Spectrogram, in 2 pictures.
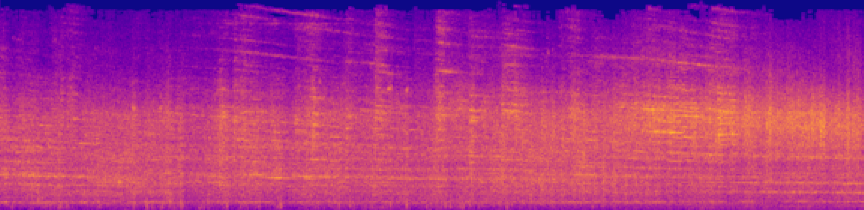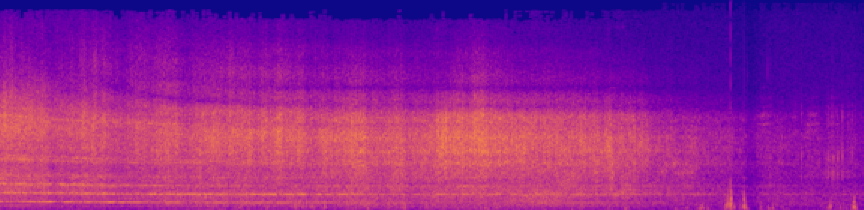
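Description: A double-stack intermodal freight train rolling past, its wheels clattering on the rails with a steady high ringing that sags slightly in pitch, as the last well cars and a trailing locomotive go by. The sound fades out about fifteen seconds in, leaving wind gusting on the microphone.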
